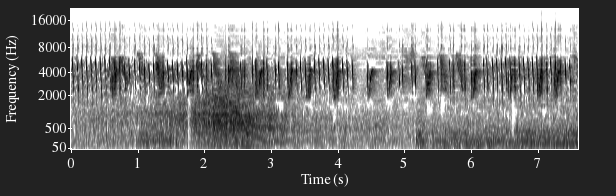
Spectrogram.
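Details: Fast, high, dry clicking from a plain prinia of rice, corn and sugarcane fields, running in quick series with a short uneven break midway, over a quiet low background.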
